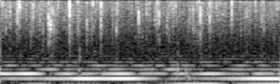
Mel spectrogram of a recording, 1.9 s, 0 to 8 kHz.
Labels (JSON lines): {"label": "biophony, midshipman", "recorder": "SoundTrap 500"}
